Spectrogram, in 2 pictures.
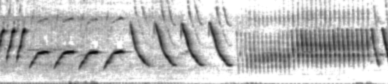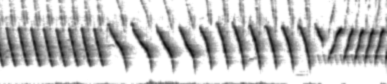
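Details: Atlantic canary song, offered as a remedy for canaries that have gone quiet: high downslurred whistles, then a buzzy trill, then long rapid rolls of sharp repeated notes, over a soft low rumble.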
